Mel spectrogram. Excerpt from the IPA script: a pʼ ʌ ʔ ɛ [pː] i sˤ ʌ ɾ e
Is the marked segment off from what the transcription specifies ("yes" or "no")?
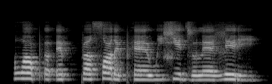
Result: no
